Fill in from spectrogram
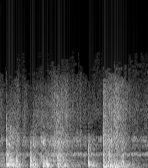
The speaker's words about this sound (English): Slammed the door shut, got in alongside of me.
